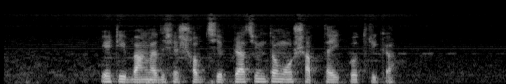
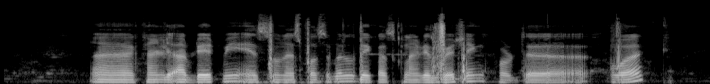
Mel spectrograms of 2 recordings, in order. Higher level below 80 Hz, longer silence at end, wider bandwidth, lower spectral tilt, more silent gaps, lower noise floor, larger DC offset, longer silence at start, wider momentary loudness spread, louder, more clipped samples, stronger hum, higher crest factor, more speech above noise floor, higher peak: about the same, -50 dBFS vs -50 dBFS; first, 1.1 s vs 0.7 s; about the same, 11.5 kHz vs 11.5 kHz; about the same, -5.5 dB/octave vs -5 dB/octave; neither; first, -56 dBFS vs -52 dBFS; neither; second, 0.25 s vs 0.9 s; about the same, 10 LU vs 10 LU; about the same, -23 LUFS vs -21 LUFS; neither; neither; about the same, 22 dB vs 22 dB; about the same, 34 dB vs 31 dB; about the same, -2 dBFS vs 0 dBFS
